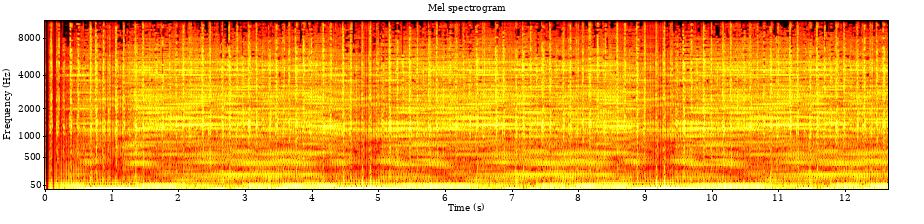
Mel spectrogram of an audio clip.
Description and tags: American artillery radar Scunkwork Rr2020
american, artillery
